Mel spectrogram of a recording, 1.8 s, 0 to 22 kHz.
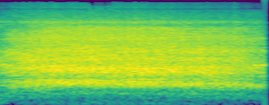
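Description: Crowd roaring and cheering at the Grand Beatbox Battle 2019 loopstation beatbox event, a dense, sustained wall of voices that swells and holds loudly for nearly two seconds with no clear speech on top.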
